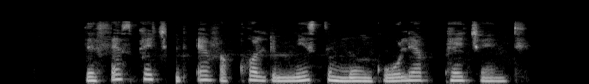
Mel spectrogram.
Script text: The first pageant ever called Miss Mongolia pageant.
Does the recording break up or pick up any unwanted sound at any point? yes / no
yes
